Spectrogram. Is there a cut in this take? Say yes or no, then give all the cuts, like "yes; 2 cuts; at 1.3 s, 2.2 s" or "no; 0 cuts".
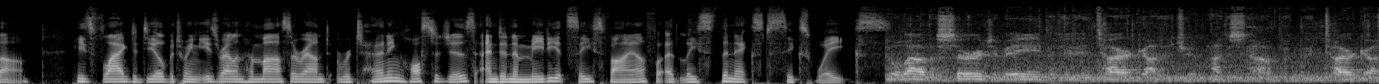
yes; 2 cuts; at 10.5 s, 12.3 s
